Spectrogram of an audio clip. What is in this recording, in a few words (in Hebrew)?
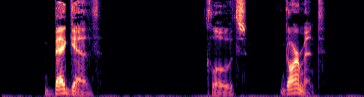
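"בֶּ֫גֶד", Hebrew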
